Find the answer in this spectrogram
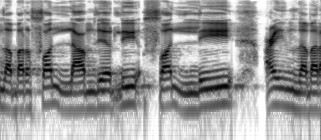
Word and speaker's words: صلی: خیال رکھنا ہے۔ اللہم صلی علی، یہ دیکھیں صاد ہے، سین یا فا نہیں پڑھنا، صلی علی، صلی علی، صاد لام زبر صل، لام زیر لی، صلی، عین زبر ع، لام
